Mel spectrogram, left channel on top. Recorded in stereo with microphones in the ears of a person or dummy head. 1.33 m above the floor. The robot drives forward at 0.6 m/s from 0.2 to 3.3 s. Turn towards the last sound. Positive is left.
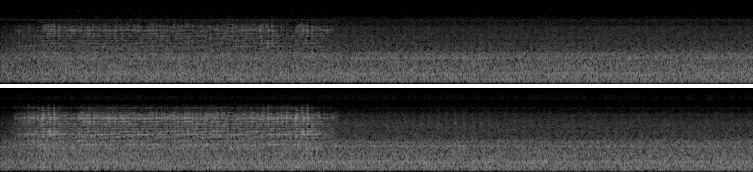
No sound to turn to.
